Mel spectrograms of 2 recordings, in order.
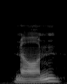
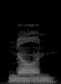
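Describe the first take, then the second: First: The pitch rises on the syllable. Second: The pitch stays level on the syllable.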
